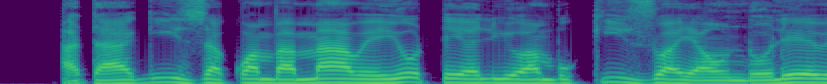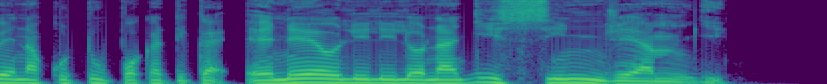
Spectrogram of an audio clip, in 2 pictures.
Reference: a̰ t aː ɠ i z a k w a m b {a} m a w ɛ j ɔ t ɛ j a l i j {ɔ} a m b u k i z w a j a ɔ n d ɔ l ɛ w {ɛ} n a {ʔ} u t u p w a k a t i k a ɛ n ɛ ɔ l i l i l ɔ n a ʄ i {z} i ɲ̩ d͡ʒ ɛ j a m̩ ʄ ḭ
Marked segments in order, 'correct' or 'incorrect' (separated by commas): correct, correct, correct, incorrect, incorrect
